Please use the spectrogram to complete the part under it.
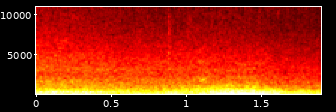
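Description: A car drives off along the street.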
